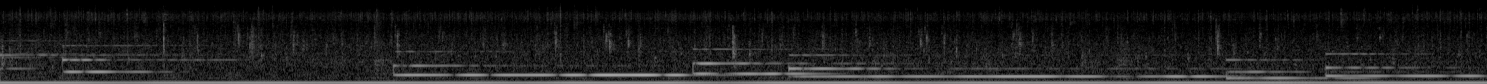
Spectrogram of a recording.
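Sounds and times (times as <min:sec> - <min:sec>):
gentle sustained tones: 0:00.0 - 0:14.8
rain falling: 0:00.0 - 0:14.8.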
